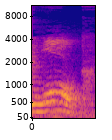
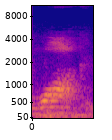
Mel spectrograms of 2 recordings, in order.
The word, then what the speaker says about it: walk: too much they say walk and it's like that's not the way you do it it's walk like rhymes with sock rhymes with talk which also has an L A for this one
